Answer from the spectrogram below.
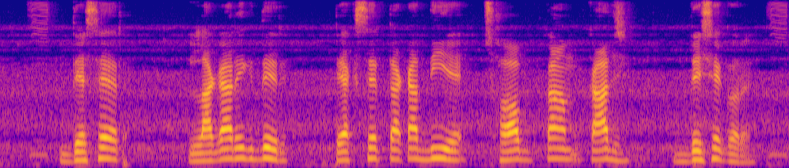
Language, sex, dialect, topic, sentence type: Bengali, male, Jharkhandi, banking, statement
